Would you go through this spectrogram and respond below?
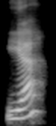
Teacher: we are using middle of our tongue and is going up towards palette but it's not touching actually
